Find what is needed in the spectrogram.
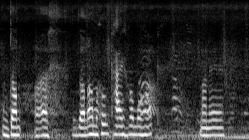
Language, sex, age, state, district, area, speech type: Assamese, female, 60+, Assam, Goalpara, urban, spontaneous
